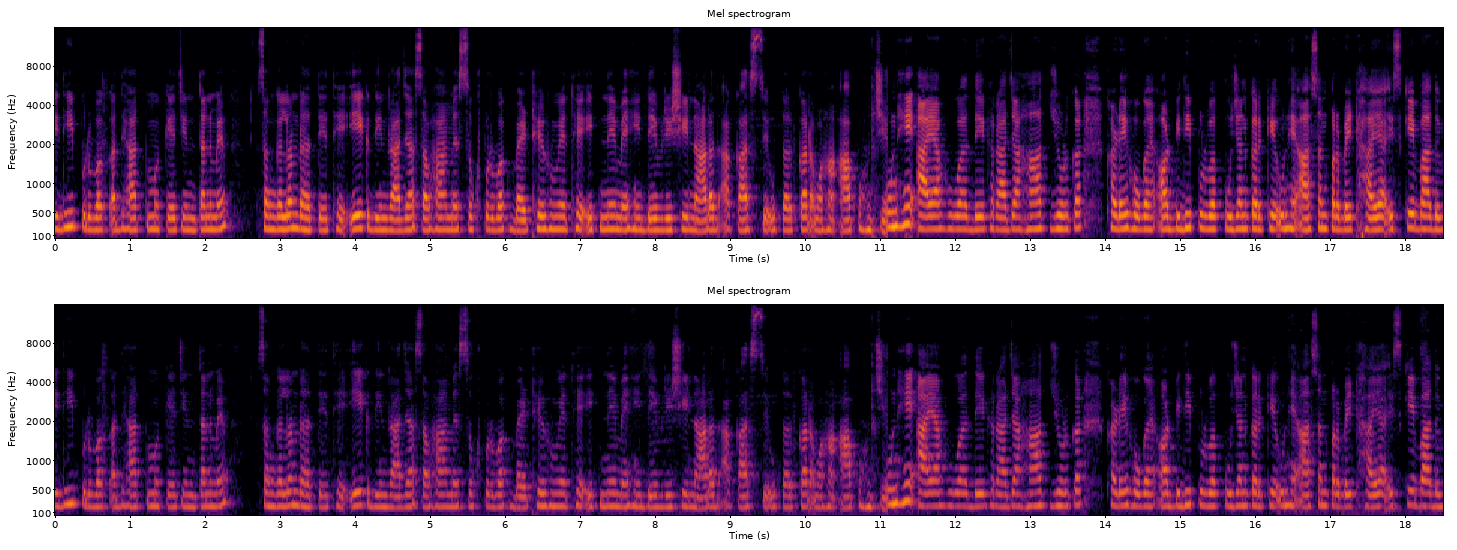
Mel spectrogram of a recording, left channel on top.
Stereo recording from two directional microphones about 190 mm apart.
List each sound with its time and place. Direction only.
0.0 s a woman's voice: 35° left (ahead or behind)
